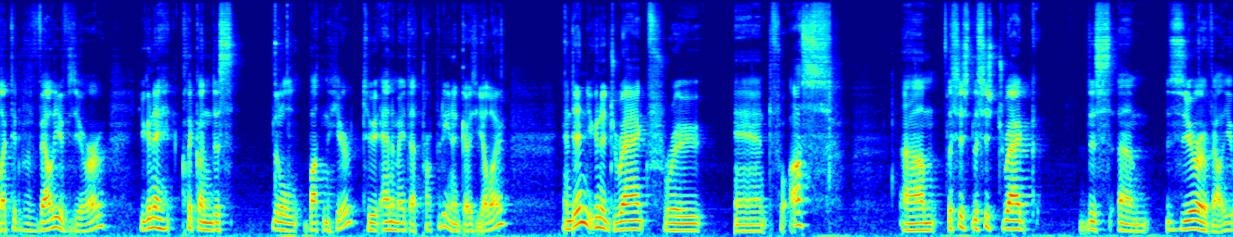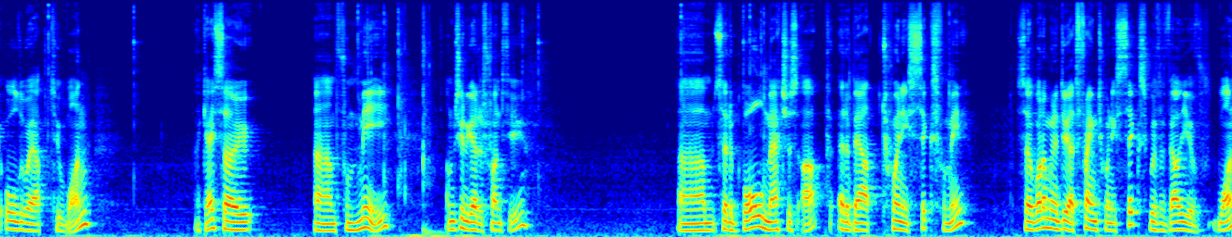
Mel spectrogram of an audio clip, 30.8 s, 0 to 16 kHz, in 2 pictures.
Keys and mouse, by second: 3.4 click, 7.0-10.0 drag, 10.3-11.1 middle drag, 15.0-16.0 drag, 17.0-19.8 drag, 20.2 middle click, 20.6 KP_1, 22.1-23.9 drag, 24.3 z, 24.9-25.9 middle drag, 27.2 middle click.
